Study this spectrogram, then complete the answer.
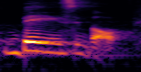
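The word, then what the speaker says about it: baseball: Você pode perceber que quando eu falo a palavra beisebol, eu continuo pronunciando S. A nossa regra na língua portuguesa de um S que está no meio de duas vogais ter som de Z, na língua inglesa não funciona, certo?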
